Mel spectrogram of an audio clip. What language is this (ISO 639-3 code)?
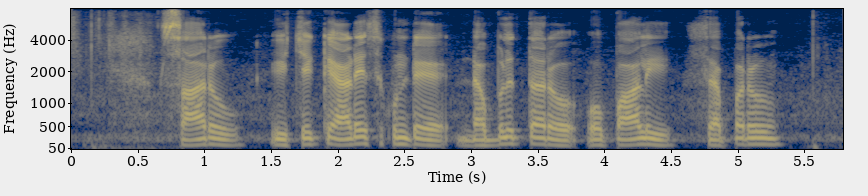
tel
